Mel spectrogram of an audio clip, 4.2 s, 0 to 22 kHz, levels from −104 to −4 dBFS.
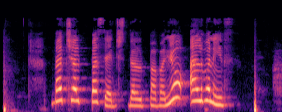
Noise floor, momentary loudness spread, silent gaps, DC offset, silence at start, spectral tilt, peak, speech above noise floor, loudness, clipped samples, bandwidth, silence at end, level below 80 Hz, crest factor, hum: -55 dBFS; 9 LU; none; under 0.1%; 0.05 s; -7 dB/octave; 0 dBFS; 35 dB; -21 LUFS; under 0.1%; 11.5 kHz; 0.35 s; -36 dBFS; 20 dB; none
